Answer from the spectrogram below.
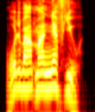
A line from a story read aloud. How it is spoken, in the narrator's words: Boyd snapped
